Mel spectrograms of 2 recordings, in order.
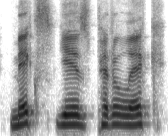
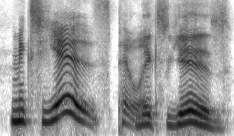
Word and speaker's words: Mxyzptlk: Mxyzptlk is the official pronunciation within the encyclopedia. So I mean, yes, not yes, Mxyz. Mxyz. Mxyzptlk.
